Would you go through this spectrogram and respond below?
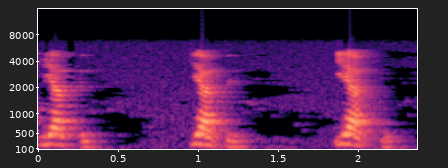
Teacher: Tendríamos que pronunciar la de la J o Y de otra forma, como si fuese una I, como si fuese IA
